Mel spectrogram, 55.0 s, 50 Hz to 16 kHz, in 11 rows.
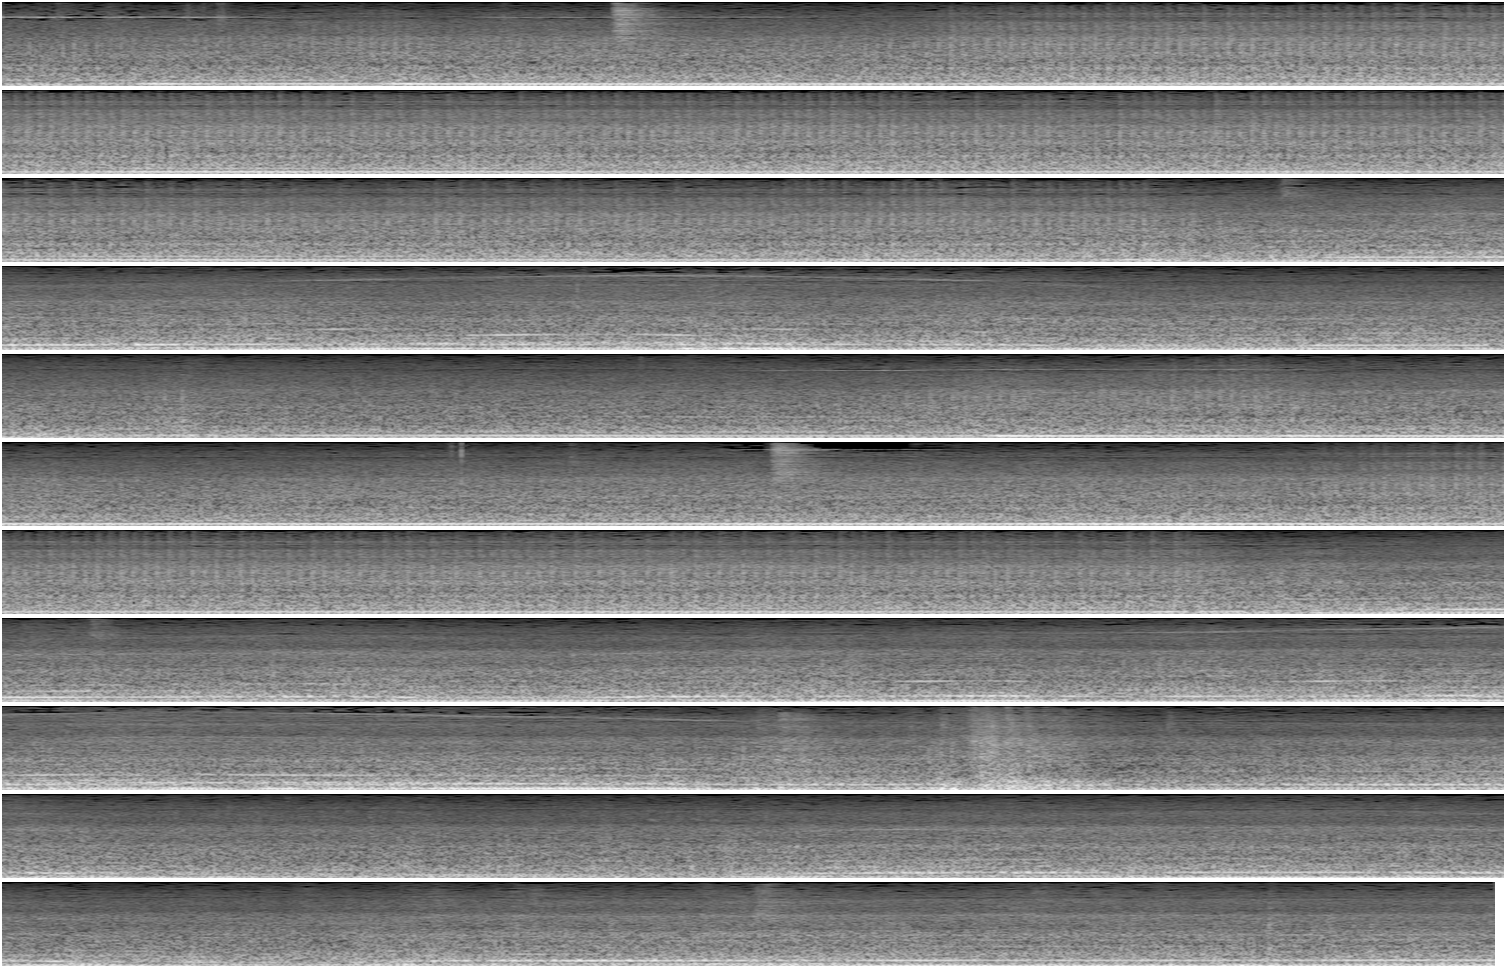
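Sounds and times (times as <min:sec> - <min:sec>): bus diesel engine running: 0:00.0 - 0:55.0
road noise: 0:00.0 - 0:55.0.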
